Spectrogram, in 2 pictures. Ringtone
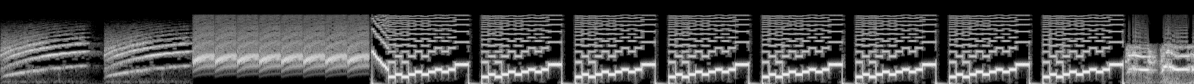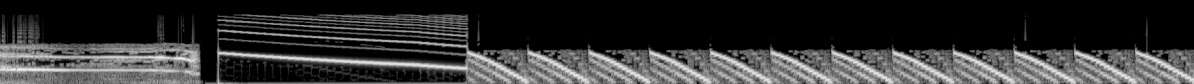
3.7 11.3, 14.1 23.8

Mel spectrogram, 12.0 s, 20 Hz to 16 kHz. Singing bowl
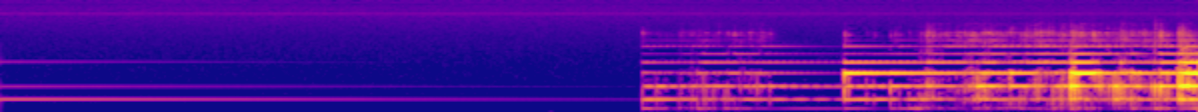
6.4 11.9

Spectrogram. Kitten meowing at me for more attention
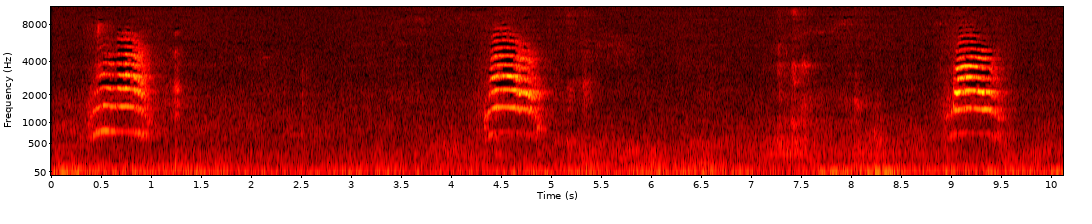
0.4 1.1, 4.3 5.0, 8.9 9.7

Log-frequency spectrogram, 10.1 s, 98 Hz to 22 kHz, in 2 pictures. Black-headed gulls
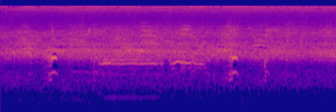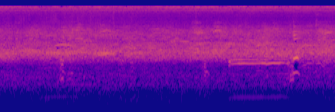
0.7 4.1, 8.1 9.7

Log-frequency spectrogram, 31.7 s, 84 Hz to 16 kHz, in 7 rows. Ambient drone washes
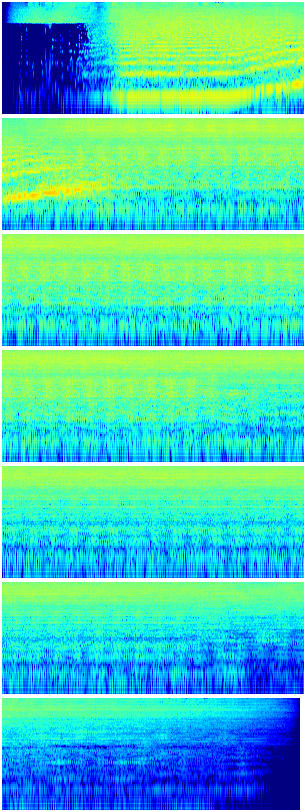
1.0 17.6

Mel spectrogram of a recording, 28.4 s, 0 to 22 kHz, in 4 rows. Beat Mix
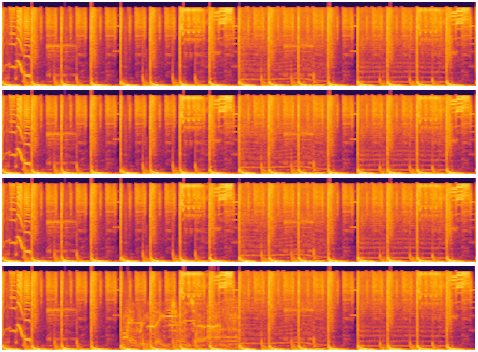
23.1 25.0

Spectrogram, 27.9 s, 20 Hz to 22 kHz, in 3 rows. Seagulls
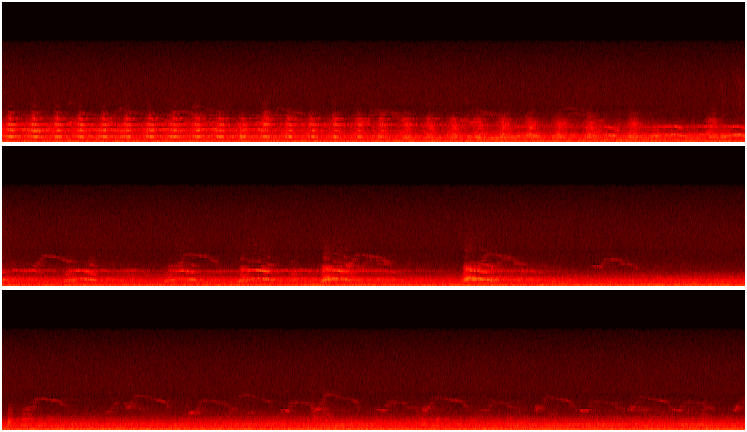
0.0 16.1

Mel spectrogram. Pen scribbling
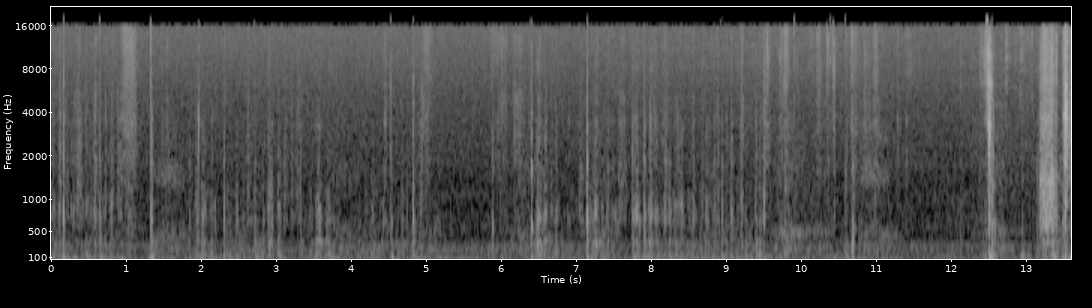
6.4 9.6

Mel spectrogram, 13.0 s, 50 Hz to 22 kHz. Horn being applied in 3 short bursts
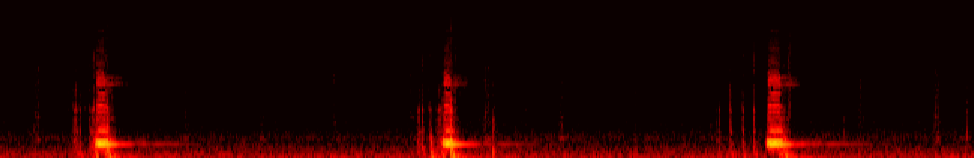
1.2 2.0, 5.8 6.8, 10.2 11.2

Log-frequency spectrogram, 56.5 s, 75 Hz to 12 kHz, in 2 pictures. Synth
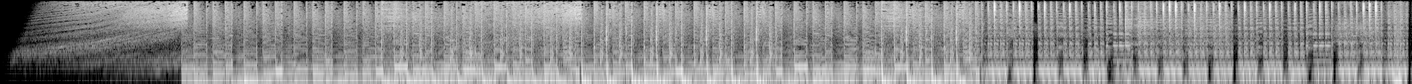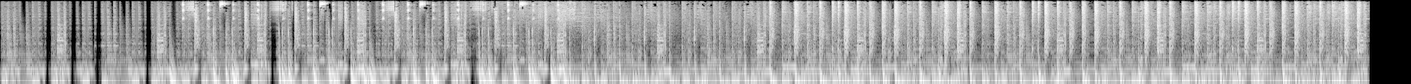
0.1 4.0

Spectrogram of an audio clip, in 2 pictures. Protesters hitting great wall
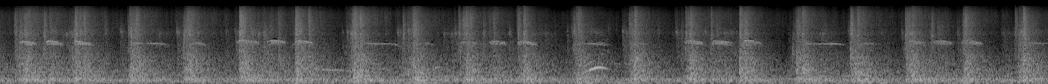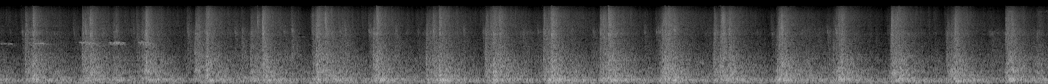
0.0 13.9

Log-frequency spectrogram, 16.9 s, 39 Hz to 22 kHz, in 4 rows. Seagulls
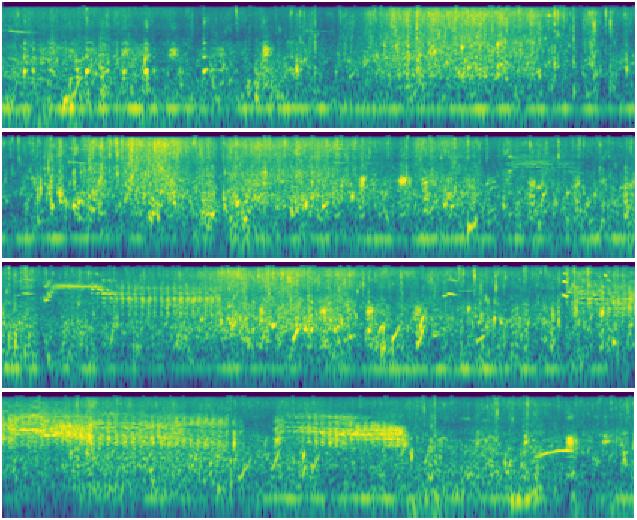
7.5 16.8

